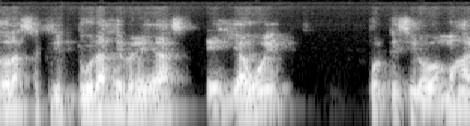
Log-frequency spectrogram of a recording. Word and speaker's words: Yahweh: originales es Yahweh pero yo diría que la pronunciación del nombre de acuerdo a las escrituras hebreas es Yahweh porque si lo vamos a leer de acuerdo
